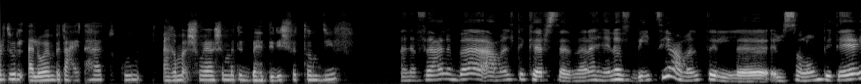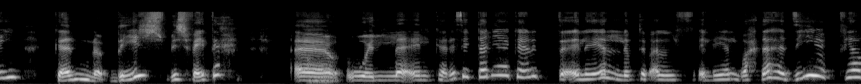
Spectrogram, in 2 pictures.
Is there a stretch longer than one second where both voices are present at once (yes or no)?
no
